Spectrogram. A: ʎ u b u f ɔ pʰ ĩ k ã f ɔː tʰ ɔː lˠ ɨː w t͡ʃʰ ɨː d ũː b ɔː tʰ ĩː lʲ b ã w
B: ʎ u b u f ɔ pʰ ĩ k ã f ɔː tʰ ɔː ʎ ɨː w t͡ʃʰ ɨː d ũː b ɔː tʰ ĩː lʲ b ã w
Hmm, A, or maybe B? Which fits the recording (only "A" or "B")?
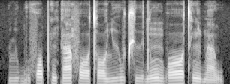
B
